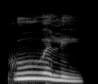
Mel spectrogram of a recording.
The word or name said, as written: ಹೂವಿಲ್ಲು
